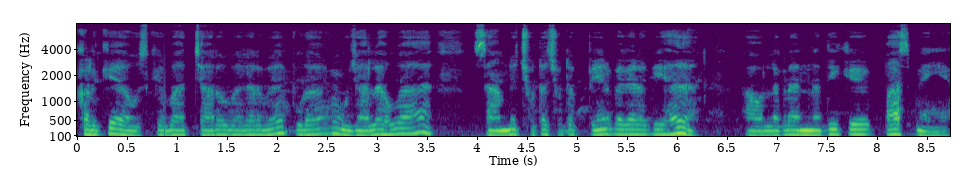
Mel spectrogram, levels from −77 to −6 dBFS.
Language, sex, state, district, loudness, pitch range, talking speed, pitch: Hindi, male, Bihar, Lakhisarai, -26 LUFS, 115-130 Hz, 200 wpm, 125 Hz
